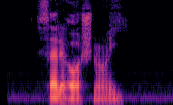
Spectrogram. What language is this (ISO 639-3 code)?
fas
